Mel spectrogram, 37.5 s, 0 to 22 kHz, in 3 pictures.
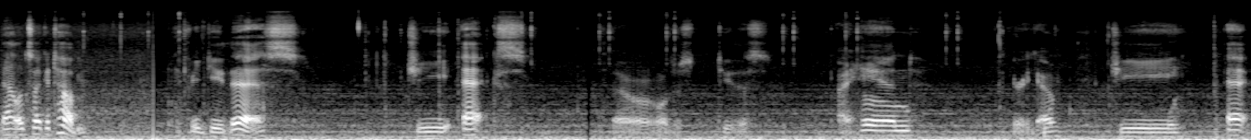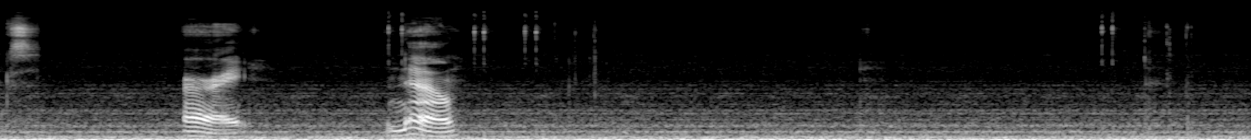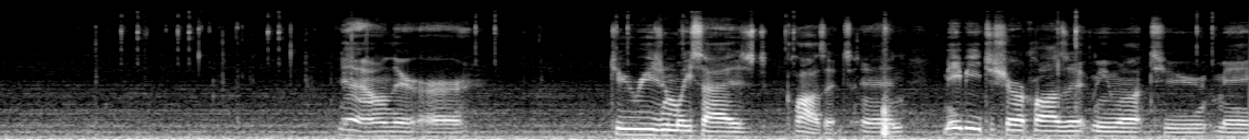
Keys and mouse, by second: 1.5 KP_7, 1.9 z, 3.7 g, 5.8-10.9 right drag, 10.9 g, 11.2 right click, 17.3-20.6 right drag, 18.3 g, 24.2 Tab, 26.2-29.4 right drag, 27.2 Tab, 28.5 g, 30.3 g, 31.9-34.7 drag, 35.6 shift+a.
